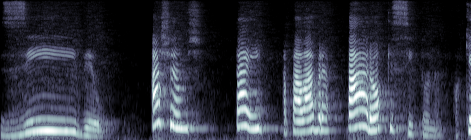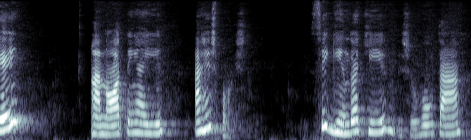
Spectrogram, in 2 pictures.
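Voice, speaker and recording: A woman's voice: high-pitched, sing-song, slow pace, a bit bright. A woman teacher, patiently explaining a grammar lesson step by step and checking in with her students. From Brazil. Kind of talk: online class lesson.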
